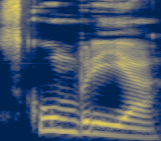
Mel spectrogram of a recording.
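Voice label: "скумбрия", Komi, female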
